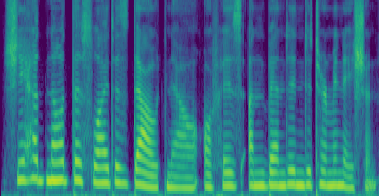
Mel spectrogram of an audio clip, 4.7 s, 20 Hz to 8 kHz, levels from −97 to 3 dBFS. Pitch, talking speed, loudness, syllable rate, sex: 210 Hz, 140 wpm, -18 LUFS, 4.0 syllables/s, female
